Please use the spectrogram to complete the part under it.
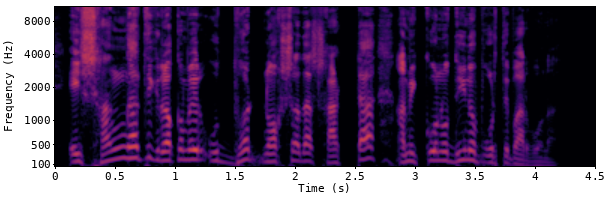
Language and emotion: Bengali, disgusted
